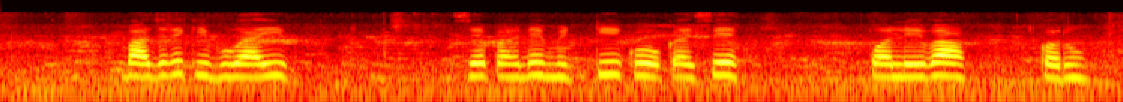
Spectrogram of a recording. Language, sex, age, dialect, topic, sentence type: Hindi, female, 18-24, Marwari Dhudhari, agriculture, question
